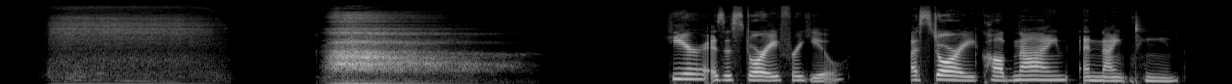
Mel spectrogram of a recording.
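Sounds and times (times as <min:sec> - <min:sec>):
deep breath: 0:00.4 - 0:02.4, 0:03.2 - 0:05.4
speech: 0:06.7 - 0:08.5, 0:09.1 - 0:11.8.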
